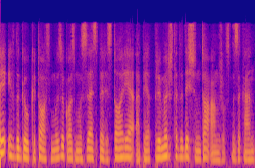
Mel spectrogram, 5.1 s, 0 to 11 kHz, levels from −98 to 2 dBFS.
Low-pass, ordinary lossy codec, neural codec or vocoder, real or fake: 7.2 kHz; AAC, 32 kbps; codec, 16 kHz, 0.3 kbps, FocalCodec; fake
